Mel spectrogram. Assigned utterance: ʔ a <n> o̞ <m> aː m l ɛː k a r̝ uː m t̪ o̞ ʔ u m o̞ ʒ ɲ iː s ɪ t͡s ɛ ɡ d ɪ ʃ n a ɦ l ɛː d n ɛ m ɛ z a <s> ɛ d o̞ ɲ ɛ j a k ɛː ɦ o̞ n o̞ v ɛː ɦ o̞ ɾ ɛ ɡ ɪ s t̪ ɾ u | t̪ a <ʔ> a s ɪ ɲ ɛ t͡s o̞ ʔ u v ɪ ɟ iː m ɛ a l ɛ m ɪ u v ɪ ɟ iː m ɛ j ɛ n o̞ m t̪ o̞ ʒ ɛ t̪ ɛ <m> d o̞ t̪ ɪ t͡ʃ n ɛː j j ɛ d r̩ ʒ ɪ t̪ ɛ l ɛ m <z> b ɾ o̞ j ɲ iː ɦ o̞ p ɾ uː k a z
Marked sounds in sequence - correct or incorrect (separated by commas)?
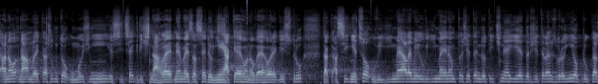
correct, incorrect, correct, incorrect, incorrect, correct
